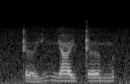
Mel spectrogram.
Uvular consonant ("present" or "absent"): absent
